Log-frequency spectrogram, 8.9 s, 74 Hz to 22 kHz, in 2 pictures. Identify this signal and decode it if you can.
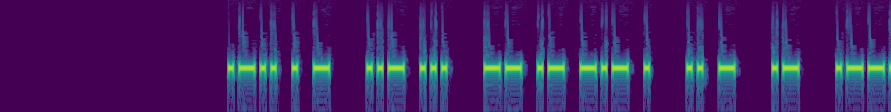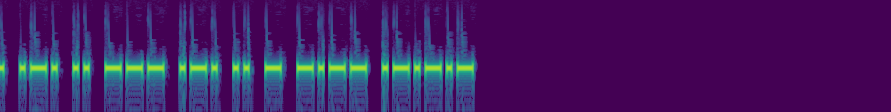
Morse code, heard as a keyed tone, about 46 wpm, 700 Hz. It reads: LET US MAKE IT A PRIORITY.
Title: Sentences from Top 1600 Words 45wpm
